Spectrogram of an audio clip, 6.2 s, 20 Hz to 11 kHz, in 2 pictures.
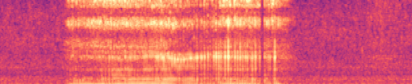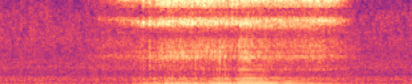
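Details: A person recorded asleep with mouth open and drooling, who later had a sore uvula and soft palate: two very loud, rattling, low-pitched snores on breathing in, about 10 breaths a minute, with background hiss. Snoring.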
